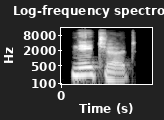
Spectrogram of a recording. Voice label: "natured", Indian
